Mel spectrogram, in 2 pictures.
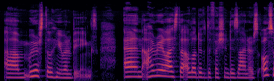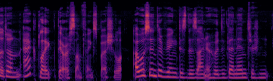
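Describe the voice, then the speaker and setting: A Czech woman in her twenties, a fashion journalist hosting a podcast, talking casually in a chatty, animated way with many self-corrections. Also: medium pitch, creaky. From Czech Republic.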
